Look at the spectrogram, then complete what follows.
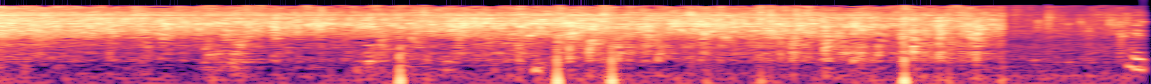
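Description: Green chillies sizzling hard in hot oil in a kadai, a steady loud hiss that eases off about five seconds in, with a few light knocks along the way.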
